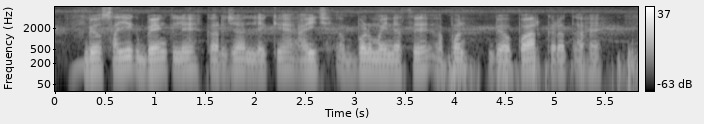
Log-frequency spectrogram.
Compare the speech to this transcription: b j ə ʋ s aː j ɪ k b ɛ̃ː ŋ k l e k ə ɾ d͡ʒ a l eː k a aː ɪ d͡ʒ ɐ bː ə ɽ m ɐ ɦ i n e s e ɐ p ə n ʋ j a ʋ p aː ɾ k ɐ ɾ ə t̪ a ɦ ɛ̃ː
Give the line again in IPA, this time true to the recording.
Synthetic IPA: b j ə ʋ s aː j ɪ k b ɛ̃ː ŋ k l e k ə ɾ d͡ʒ a l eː k e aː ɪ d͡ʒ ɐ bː ə ɽ m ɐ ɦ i n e s e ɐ p ə n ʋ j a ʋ p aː ɾ k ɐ ɾ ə t̪ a ɦ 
